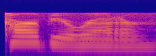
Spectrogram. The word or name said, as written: carburetter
